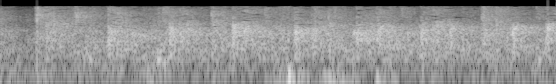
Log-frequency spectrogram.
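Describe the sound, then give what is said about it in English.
A church audience clapping together after a prayer in a sustained burst of applause, dense and fairly loud, many hands blending into a steady wash of sound with no talking. “Let's give the Lord a clap offering.”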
